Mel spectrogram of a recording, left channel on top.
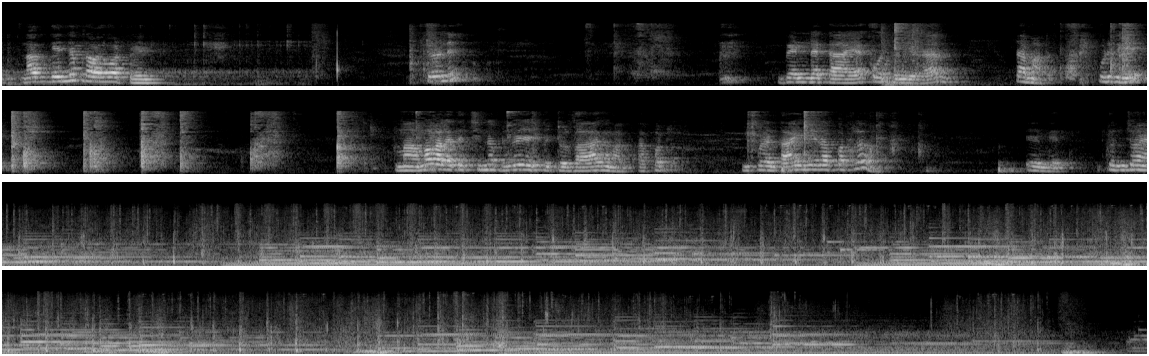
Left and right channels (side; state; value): both; different; correlation 0.00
